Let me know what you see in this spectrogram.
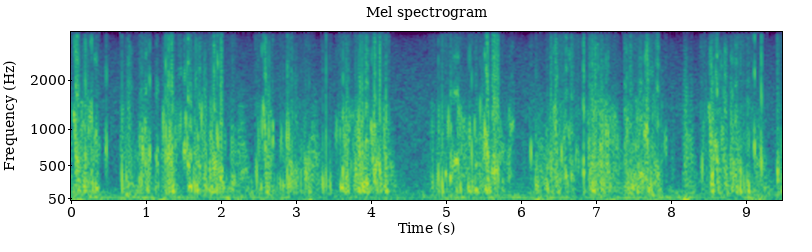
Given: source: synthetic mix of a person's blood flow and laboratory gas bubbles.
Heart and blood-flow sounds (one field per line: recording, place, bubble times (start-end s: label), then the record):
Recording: Doppler ultrasound of blood flow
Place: subclavian vein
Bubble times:
0.00-0.39 s: bubbles
0.43-0.50 s: bubbles
0.64-1.17 s: bubbles
1.19-2.22 s: bubbles
2.43-3.24 s: bubbles
3.31-3.40 s: bubbles
3.42-3.48 s: bubbles
3.51-4.26 s: bubbles
4.77-5.90 s: bubbles
6.09-7.31 s: bubbles
7.37-7.95 s: bubbles
8.37-9.24 s: bubbles
9.41-9.49 s: bubbles
From the record:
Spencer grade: 4 (maximum detectable bubble signal sounding continuously throughout systole and diastole of every cardiac period, and overriding the amplitude of the normal cardiac signals)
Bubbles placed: anywhere in the cardiac cycle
